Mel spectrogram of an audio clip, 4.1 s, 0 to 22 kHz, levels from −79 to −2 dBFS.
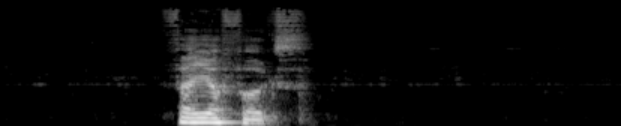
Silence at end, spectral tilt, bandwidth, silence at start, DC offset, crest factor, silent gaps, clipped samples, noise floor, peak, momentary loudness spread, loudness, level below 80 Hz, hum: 2.15 s; -7.5 dB/octave; 15.5 kHz; 1.2 s; under 0.1%; 18 dB; none; under 0.1%; -74 dBFS; -2 dBFS; 24 LU; -16 LUFS; -58 dBFS; none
